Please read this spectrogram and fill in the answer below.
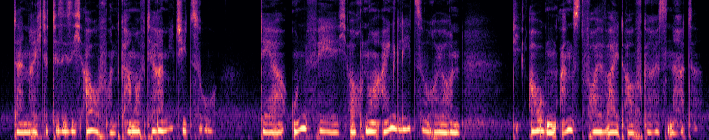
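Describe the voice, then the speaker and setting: The voice has a soothing tone and moves at a very slow pace over noticeable background noise. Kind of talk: bedtime story narration, ASMR. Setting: ASMR podcast for headphones. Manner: slow, soft, soothing, hushed and calming.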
